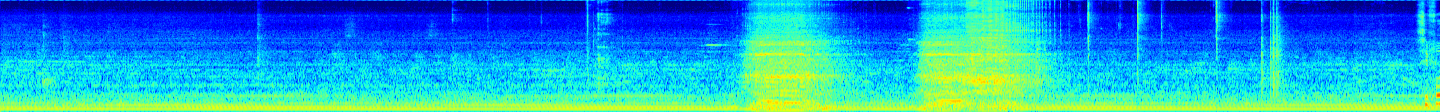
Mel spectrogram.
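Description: Industrial overlock (serger) machine stitching in two short runs of about a second and a half each, about halfway through, as a knit cuff seam is sewn. Between the runs a steady low hum continues.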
